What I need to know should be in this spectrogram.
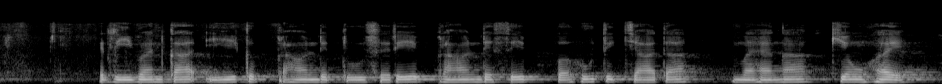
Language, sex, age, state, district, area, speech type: Hindi, male, 18-30, Uttar Pradesh, Jaunpur, urban, read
